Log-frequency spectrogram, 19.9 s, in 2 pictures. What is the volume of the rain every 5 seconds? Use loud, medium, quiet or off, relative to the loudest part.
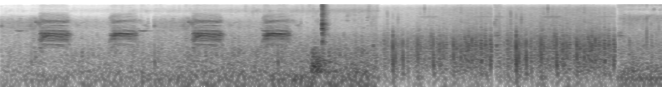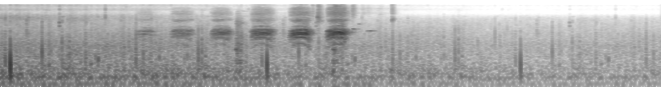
medium, loud, medium, quiet.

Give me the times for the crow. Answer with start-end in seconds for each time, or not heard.
0.0-5.5, 11.9-15.8.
